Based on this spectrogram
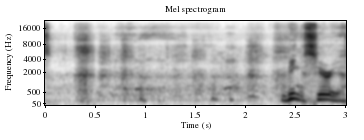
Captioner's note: audience laughing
